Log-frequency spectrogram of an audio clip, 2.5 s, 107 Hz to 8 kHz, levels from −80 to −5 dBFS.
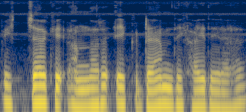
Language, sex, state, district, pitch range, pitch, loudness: Hindi, male, Chandigarh, Chandigarh, 125-140 Hz, 135 Hz, -16 LUFS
